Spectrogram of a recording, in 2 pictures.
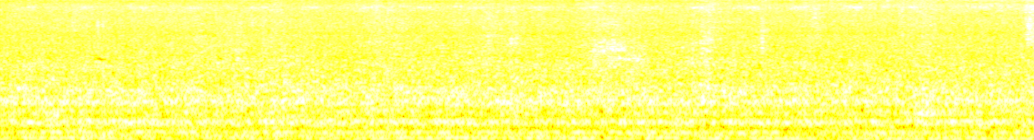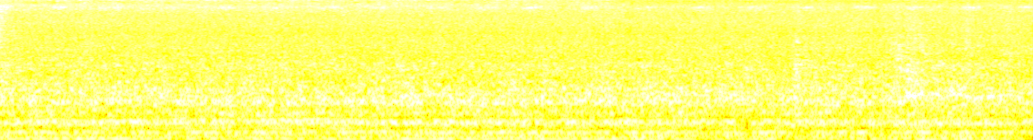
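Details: Swirling swarm of honeybees after a tree cutout; continuous thick droning hum with even, stacked tones and no pauses, a faint hiss in the background.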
